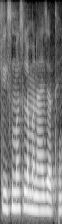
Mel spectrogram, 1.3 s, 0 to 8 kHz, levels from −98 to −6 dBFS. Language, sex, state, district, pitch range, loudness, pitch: Chhattisgarhi, female, Chhattisgarh, Raigarh, 185-215 Hz, -14 LUFS, 200 Hz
